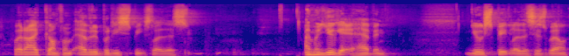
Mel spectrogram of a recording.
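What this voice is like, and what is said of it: Scottish accent. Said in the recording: “I was brought up in Scotland... This is an accent. This is not an impediment. This is an accent.”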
